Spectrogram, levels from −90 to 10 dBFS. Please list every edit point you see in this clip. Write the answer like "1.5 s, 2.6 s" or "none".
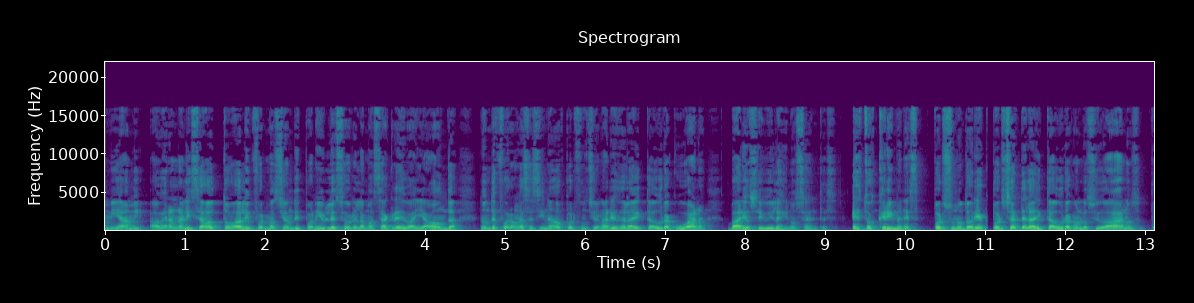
9.2 s, 11.0 s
